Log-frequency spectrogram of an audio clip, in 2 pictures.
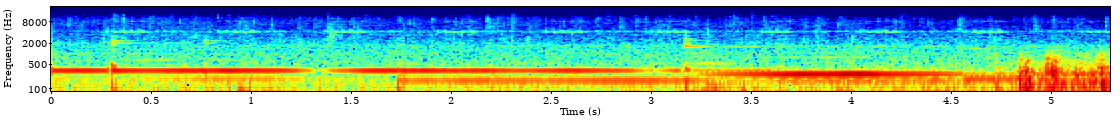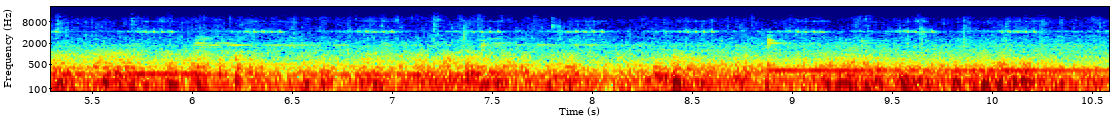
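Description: Soft, slow held notes of sleep music over rain. About five seconds in, a rumble of thunder rolls in and lasts around four seconds, the loudest sound here, before the held notes return.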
